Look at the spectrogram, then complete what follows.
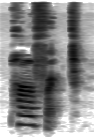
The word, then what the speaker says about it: perfect: perfect 같은 단어는 P 발음, F 발음이 같이 섞여져 있기 때문에 per 할 때는 P 발음 살려서 입술 완전 다물었다가 하고 나와줘야 되고요. 할 때 F 발음은 공기 뱉으면서 가줘야 됩니다. 그래서 perfect 이렇게 나와줘야 됩니다.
